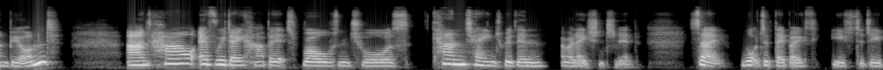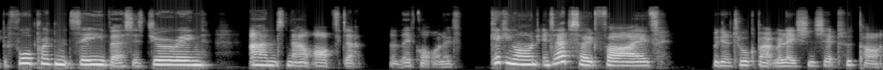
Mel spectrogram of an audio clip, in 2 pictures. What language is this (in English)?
English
